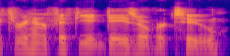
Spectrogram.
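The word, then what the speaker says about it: 358/2 Days: days that's pretty close it's actually 358 days over two is how you pronounce it because it's referring to it's basically that's about 358 days over the lives of two different people uh that's why they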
